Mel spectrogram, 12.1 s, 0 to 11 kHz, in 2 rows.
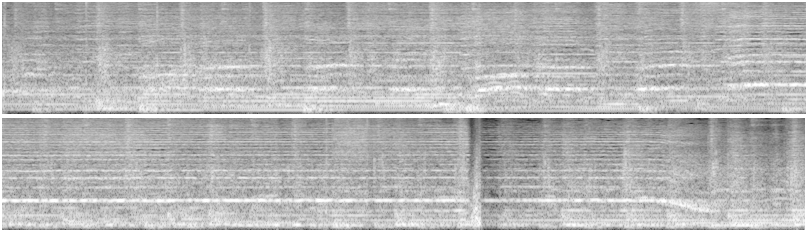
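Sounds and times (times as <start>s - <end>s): gospel choir singing: 0.0s - 11.4s.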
